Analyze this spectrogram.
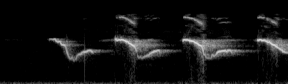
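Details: Red cardinal song used as a training recording for captive birds: four clear whistled phrases, each a downward slur from high to middle pitch, repeated about every 0.7 seconds with a brief lower tail after each.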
